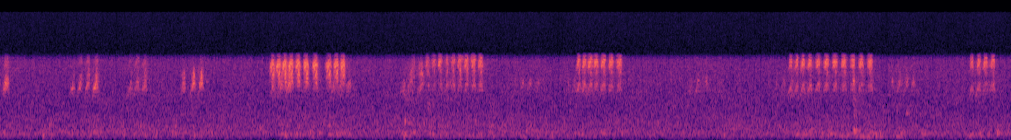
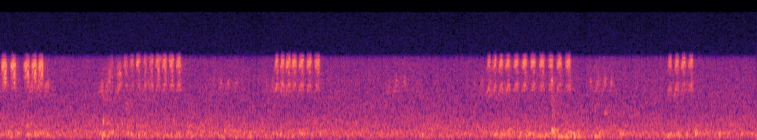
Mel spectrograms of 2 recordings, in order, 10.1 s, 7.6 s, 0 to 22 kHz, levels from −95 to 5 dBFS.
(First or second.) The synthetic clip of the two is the first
